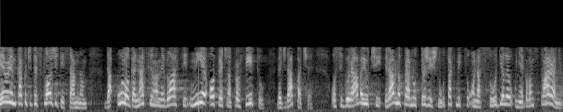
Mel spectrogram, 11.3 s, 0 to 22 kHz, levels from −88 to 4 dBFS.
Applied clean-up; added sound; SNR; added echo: none; none; none; none.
